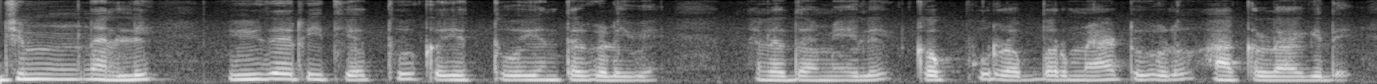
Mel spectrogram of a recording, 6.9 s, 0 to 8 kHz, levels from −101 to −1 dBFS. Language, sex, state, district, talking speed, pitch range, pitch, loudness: Kannada, male, Karnataka, Bangalore, 120 wpm, 150-175 Hz, 155 Hz, -19 LUFS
